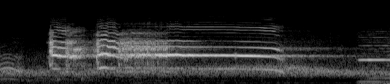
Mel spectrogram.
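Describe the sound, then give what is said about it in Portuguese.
A rooster crows once: a loud, bright cock-a-doodle-doo that starts with two stuttering bursts, then holds a long sustained harmonic note for about two seconds before breaking off. A fainter sound follows near the end. “o galo cantou pela segunda vez.”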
